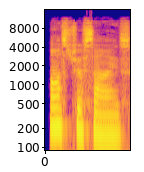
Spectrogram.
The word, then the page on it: ostracize: American English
